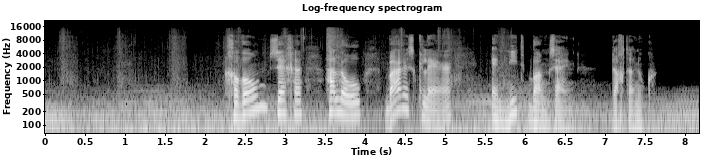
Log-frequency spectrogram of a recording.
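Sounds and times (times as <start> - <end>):
shoe soles crunching on gravel while walking to a front door: 0.0 - 6.1
steady low rumbling background: 0.0 - 8.1
speech: 2.3 - 7.7.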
